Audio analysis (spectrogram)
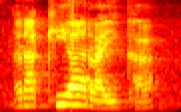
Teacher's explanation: তাহলে যেখানে উচ্চারিত হওয়ার কথা তার অব্যবহিত পূর্বে উচ্চারিত হচ্ছে, এখানে স্বরধ্বনির স্থানান্তর ঘটছে। এই যে ই বা উ যে স্থানে উচ্চারিত হওয়ার কথা তার ঠিক অব্যবহিত পূর্বে উচ্চারিত হচ্ছে, এই উচ্চারণের রীতিকে বলা হচ্ছে অপিনিহিতি। ঠিক আছে, রাখিয়া রাইখা, ঠিক আছে, এইভাবে হয় বিষয়টা।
